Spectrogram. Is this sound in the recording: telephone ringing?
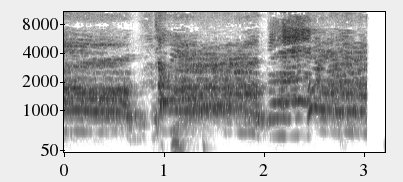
no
